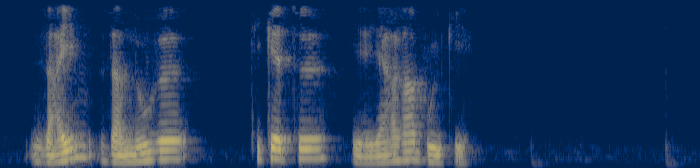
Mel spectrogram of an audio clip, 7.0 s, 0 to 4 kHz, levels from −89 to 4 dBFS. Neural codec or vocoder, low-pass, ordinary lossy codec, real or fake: none; 3.6 kHz; MP3, 32 kbps; real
